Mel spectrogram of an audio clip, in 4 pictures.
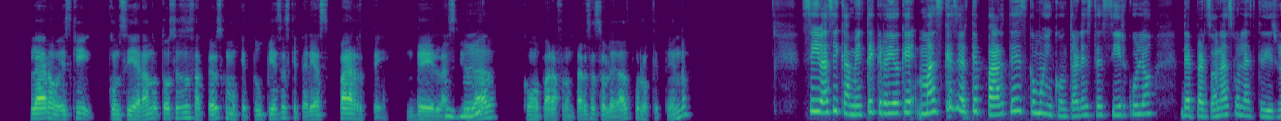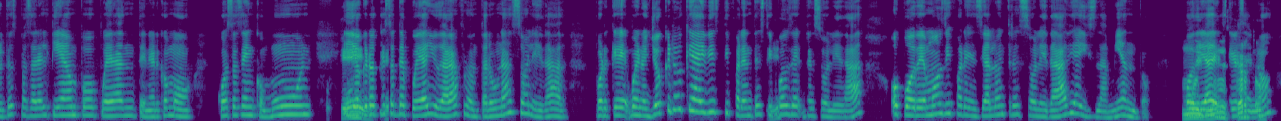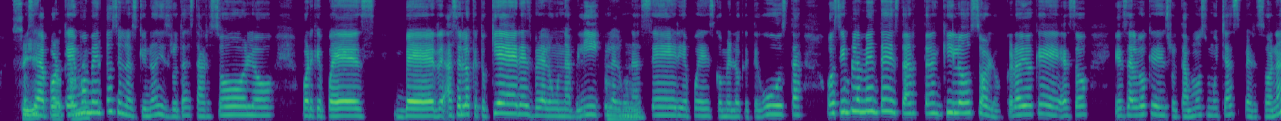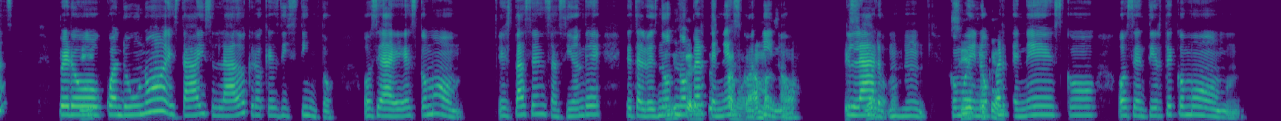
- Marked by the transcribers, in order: none
- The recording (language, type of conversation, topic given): Spanish, podcast, ¿Cómo afrontar la soledad en una ciudad grande?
